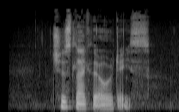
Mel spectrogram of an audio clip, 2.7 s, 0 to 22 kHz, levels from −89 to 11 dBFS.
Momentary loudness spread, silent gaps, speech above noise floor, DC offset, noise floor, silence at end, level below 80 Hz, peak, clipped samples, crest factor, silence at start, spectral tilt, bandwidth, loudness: 10 LU; none; 33 dB; under 0.1%; -62 dBFS; 0.45 s; -74 dBFS; -8 dBFS; under 0.1%; 22 dB; 0.8 s; -3 dB/octave; 16 kHz; -28 LUFS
